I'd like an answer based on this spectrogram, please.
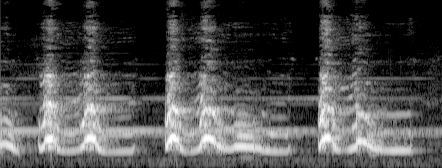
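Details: Dog responding to a weekly tornado siren drill in Rochester, Minnesota. Three bursts of short, bouncing howls, each rising and falling twice before trailing off, are heard over the continuous high siren tone.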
